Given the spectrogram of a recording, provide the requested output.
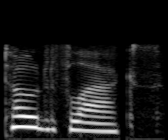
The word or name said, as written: toadflax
